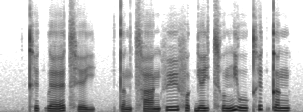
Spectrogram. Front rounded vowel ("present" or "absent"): present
